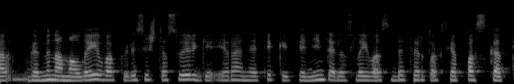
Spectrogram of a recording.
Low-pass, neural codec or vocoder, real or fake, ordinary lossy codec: 10.8 kHz; vocoder, 24 kHz, 100 mel bands, Vocos; fake; MP3, 96 kbps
